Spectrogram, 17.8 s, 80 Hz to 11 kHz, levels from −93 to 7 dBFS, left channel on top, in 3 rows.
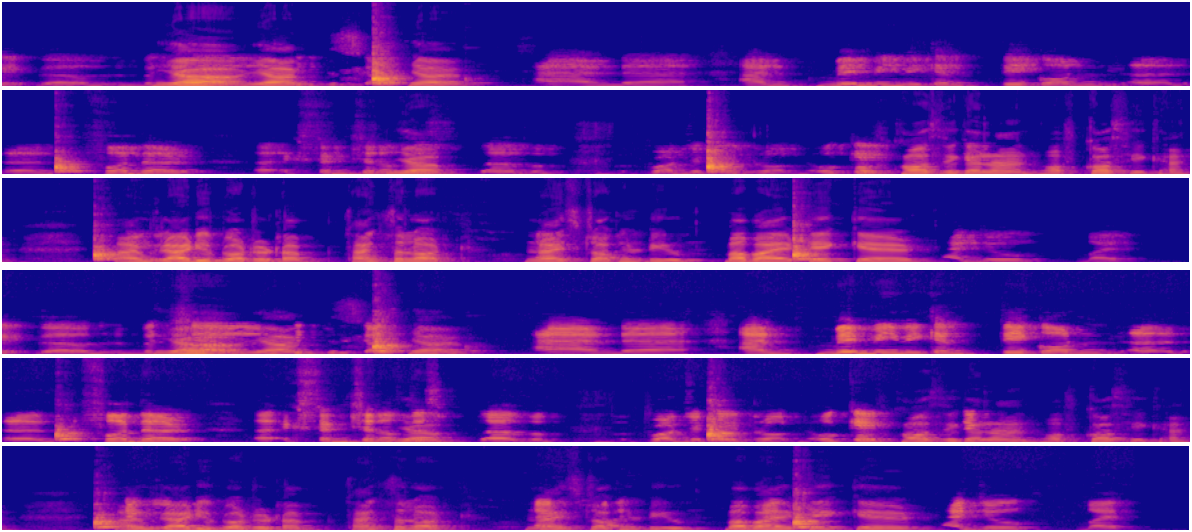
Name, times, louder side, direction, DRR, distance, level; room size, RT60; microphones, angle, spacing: voice 1, 0.0-1.3 1.6-2.0 2.7-6.9 7.2-10.4 12.5-12.7 14.5-15.0 15.7-15.8 16.6-17.0 17.3-17.5, right 8 dB, 80° right, 1.1 m, -40 dB
voice 2, 0.8-1.6 2.0-2.3 7.9-8.1 10.2-11.9 12.4-14.2 14.5-16.5, left 4 dB, 35° left, 0.8 m, -35 dB
sound 1, 0.9-16.7, left 3 dB, 55° left, 5.2 m, -39 dB
13.0 x 5.8 x 3.1 m
head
